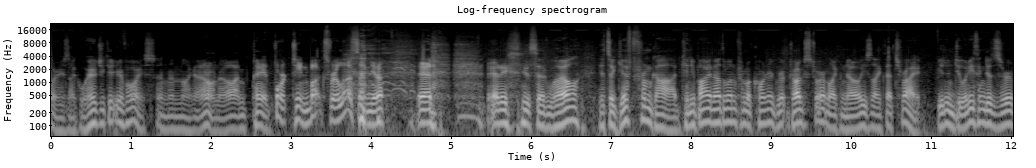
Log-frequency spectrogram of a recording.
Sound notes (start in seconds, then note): 3.6 laughing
